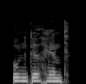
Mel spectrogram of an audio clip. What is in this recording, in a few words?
"ungehemmt", German; adjectives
